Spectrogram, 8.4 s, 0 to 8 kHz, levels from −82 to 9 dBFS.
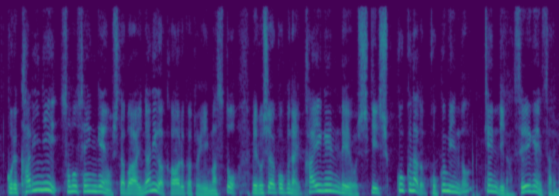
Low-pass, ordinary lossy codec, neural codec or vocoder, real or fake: none; none; codec, 16 kHz, 8 kbps, FreqCodec, smaller model; fake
